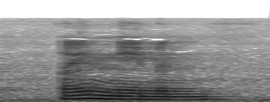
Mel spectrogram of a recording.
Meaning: 1. to take, take up, assume, span (a position, space, area) 2. to take, to have (food, drink, medicine) 3. to conquer 4. to gain, capture (someone’s affection)
- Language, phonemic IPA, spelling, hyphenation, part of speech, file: German, /ˈaɪ̯nˌneːmən/, einnehmen, ein‧neh‧men, verb, De-einnehmen.ogg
